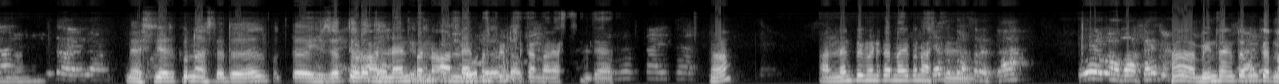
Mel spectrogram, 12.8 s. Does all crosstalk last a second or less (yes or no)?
no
